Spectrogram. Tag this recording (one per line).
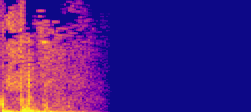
Human-Body
Pass-out
Drop-dead
Thud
